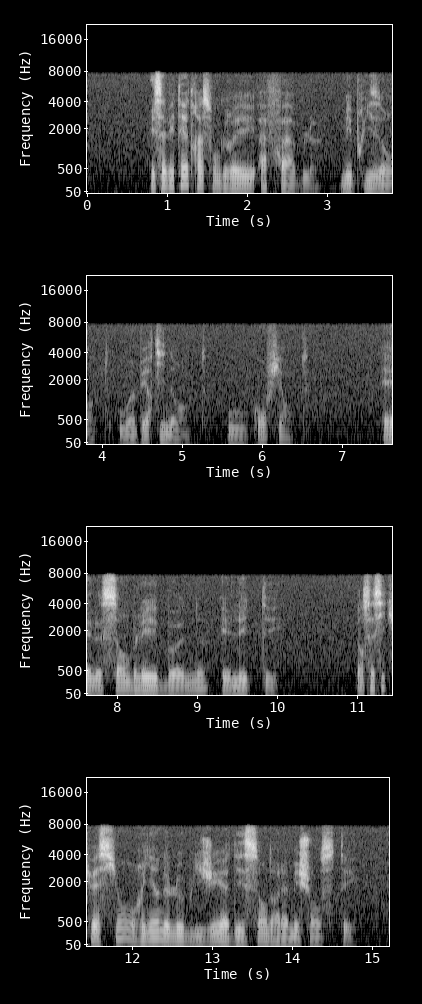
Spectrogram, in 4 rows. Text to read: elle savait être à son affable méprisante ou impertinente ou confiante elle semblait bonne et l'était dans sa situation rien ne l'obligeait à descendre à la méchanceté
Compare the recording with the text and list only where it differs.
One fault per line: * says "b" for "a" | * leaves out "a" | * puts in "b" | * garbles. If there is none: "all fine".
* puts in "gré"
